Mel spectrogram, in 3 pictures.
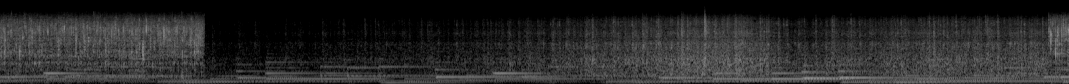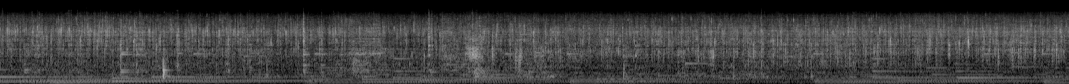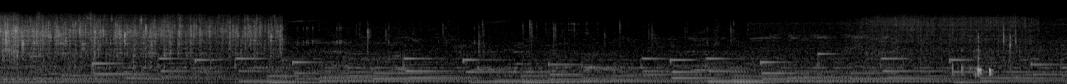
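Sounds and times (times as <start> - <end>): oil sizzling around frying fish: 0.0 - 2.1, 4.3 - 26.0, 29.3 - 32.0
tongs shifting fish in pan: 10.5 - 21.0.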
